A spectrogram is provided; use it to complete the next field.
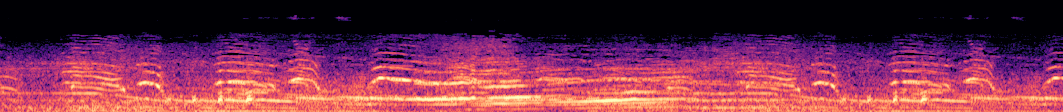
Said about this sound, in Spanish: Y fíjate cómo le vitoreaban los chavales desde fuera justo del circuito.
